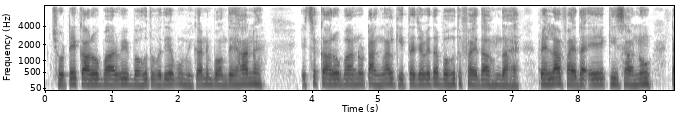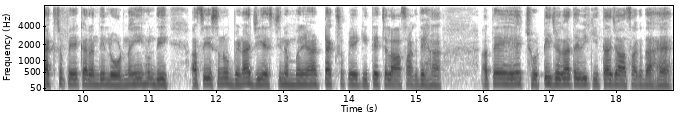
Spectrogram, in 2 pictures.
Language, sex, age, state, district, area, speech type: Punjabi, male, 18-30, Punjab, Tarn Taran, urban, spontaneous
